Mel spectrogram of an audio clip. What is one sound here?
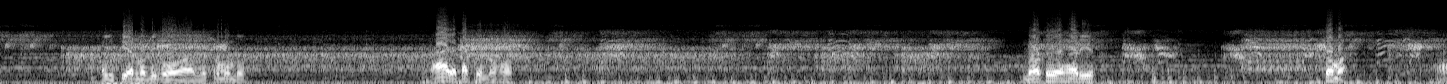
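A crackling energy aura roars steadily.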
